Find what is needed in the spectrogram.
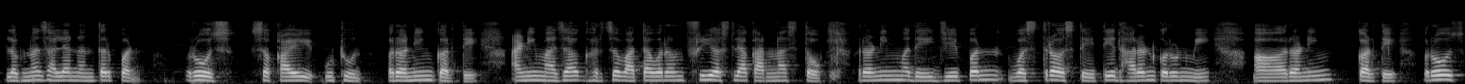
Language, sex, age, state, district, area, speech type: Marathi, female, 30-45, Maharashtra, Wardha, rural, spontaneous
